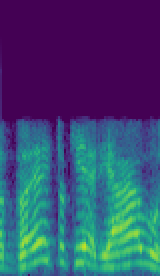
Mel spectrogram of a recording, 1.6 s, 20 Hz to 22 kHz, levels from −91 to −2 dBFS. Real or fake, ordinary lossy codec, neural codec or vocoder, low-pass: real; AAC, 16 kbps; none; 7.2 kHz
